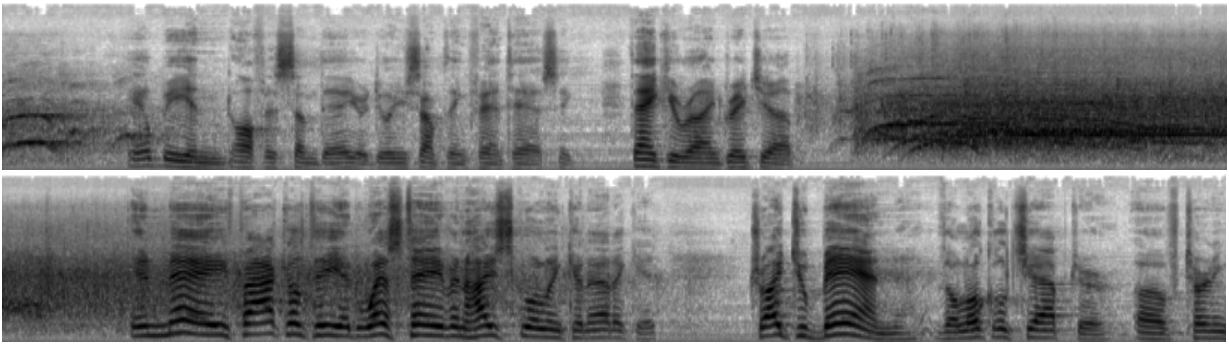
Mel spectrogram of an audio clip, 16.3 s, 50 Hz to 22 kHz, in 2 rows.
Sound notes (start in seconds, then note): 5.3 applause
